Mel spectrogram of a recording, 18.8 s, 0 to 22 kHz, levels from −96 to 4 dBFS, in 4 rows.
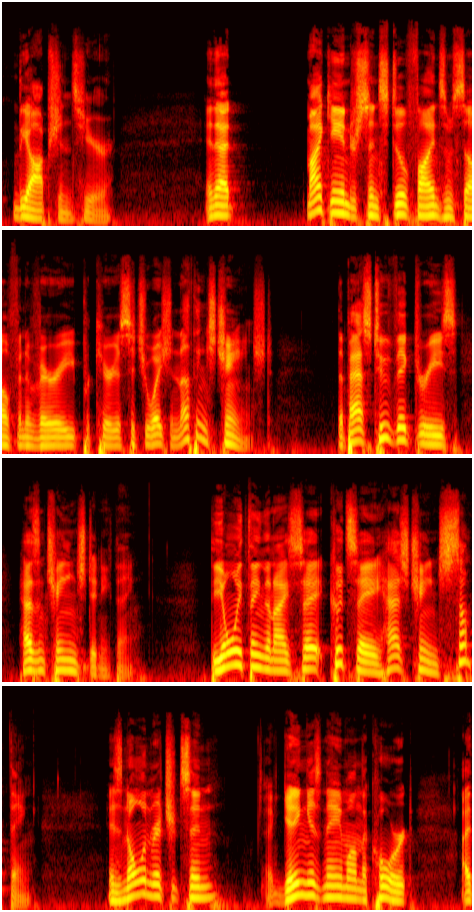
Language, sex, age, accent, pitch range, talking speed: English, male, 40-59, American, 100-150 Hz, 145 wpm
